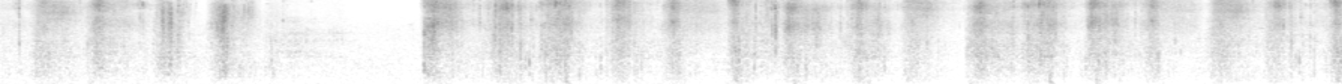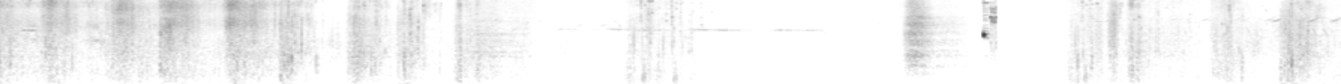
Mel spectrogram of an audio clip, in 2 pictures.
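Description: Footsteps rustle quickly through dense leafy undergrowth.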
